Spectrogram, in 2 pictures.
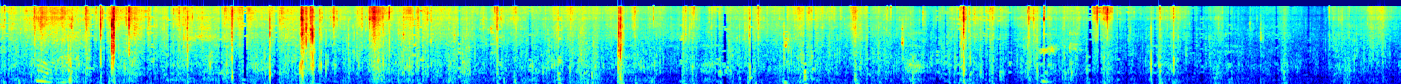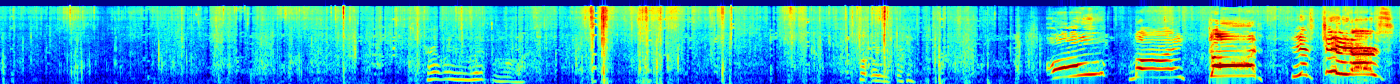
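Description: Footsteps crunch through dry brush and twigs.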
